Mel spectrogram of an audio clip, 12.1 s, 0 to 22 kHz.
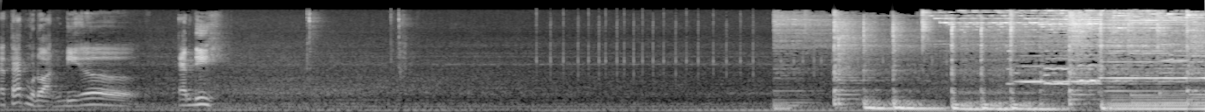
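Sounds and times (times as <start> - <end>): song with drums and heavy bass: 7.8 - 12.0.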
